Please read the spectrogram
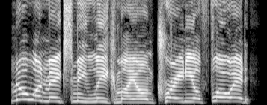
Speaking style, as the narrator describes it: I yelled

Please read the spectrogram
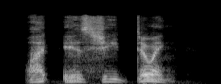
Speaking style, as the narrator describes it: Thane muttered through his teeth

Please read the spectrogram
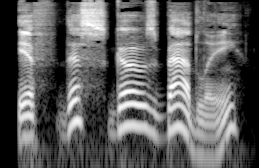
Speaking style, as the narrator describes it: the mask said slowly

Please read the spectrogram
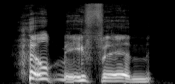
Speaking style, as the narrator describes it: sobbed a man as he cringed away from the approaching scissors

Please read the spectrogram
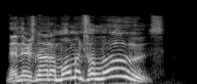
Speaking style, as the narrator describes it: shouted the new Heraldin

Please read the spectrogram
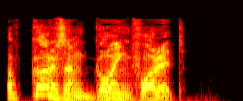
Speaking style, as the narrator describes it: Gorm barked

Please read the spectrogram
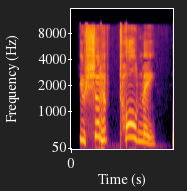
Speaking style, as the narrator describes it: Laruna sobbed

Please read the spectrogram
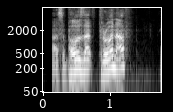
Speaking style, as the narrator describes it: he said loudly

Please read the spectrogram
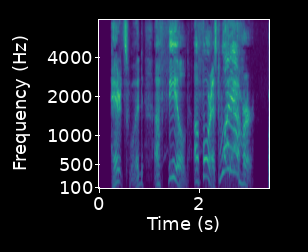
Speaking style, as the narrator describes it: barked Bert

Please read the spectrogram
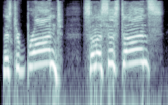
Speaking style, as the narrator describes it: screamed

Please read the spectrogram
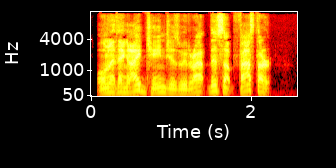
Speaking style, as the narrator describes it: snapped

